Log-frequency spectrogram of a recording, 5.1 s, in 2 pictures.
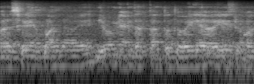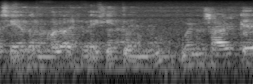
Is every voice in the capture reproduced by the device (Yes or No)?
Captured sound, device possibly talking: No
